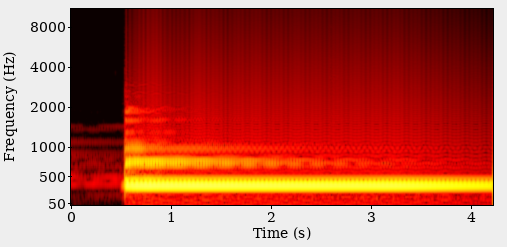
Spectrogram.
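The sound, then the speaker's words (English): A single strike with a mallet sets off a clear, loud ringing tone that hangs steadily and fades only slightly over several seconds, with no voices present. “I mean, one of them, there's a mallet next to it, and you get the wonderful chance to hit it.”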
